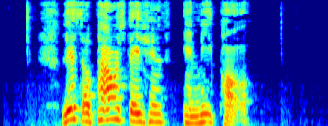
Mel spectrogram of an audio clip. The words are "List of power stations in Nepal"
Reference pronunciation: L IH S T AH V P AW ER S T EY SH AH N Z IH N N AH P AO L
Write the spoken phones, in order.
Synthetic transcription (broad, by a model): L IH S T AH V P AW ER S T EY SH AH N Z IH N N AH P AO L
